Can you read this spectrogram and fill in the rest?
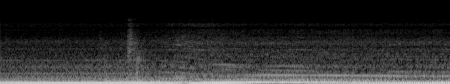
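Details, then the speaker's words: Construction plant diesel machine showing check engine code E01 157-18, stalling on a ramp: runs all right until load comes on, then revs sag, it bogs down and dies; suspected fuel supply fault. "bogs down and dies a death so let's have a look fuel"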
